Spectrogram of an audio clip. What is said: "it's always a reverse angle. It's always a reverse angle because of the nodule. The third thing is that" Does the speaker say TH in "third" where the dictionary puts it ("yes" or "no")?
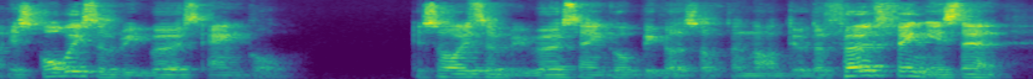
no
